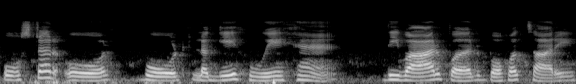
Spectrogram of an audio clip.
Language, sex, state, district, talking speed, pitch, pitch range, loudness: Hindi, female, Punjab, Pathankot, 105 wpm, 195 Hz, 180-205 Hz, -15 LUFS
